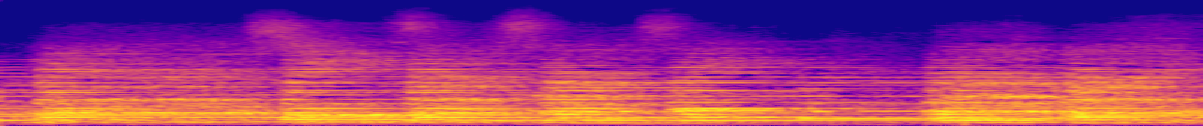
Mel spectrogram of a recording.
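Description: A congregation and children singing a short Sunday-school song together, in sustained sung notes.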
